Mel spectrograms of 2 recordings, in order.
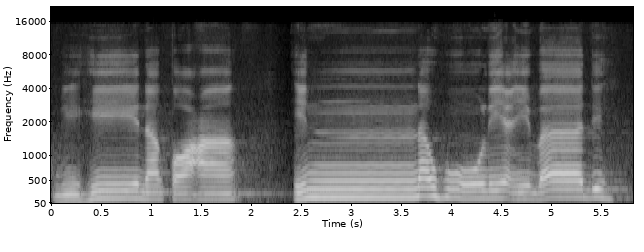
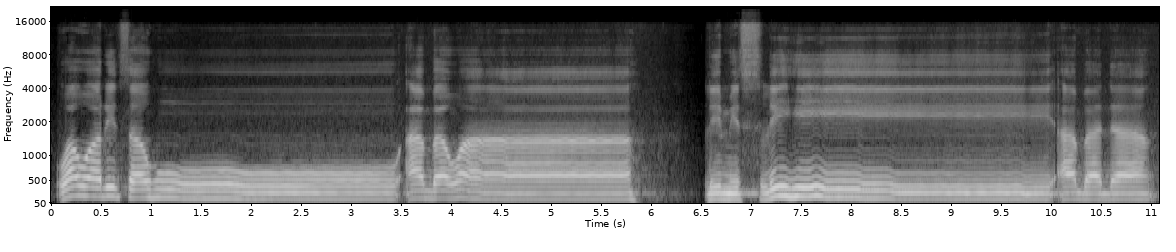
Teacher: Tapi kalau mad silah kubro, wa warithahu abawah limislihi abada, ini panjang. Karena penyebab panjangnya ada hamzah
